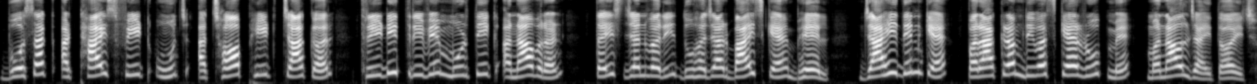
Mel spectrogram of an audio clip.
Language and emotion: Maithili, neutral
